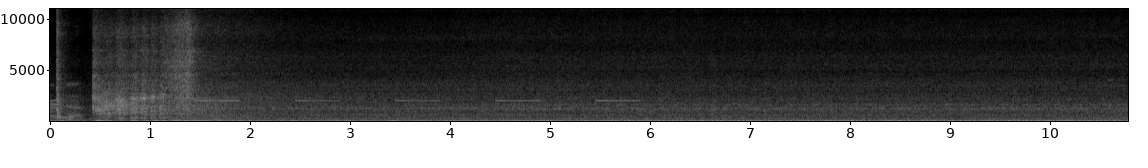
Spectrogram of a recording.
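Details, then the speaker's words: 2005–2010 Honda Odyssey with about 190,000 miles, after fuel pump module replacement for slow starting from a failed fuel pressure regulator; short crank, quick catch, quiet steady idle, good throttle response, no leaks; normal start and idle. "good throttle response and I don't see any leagues that's a good thing"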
